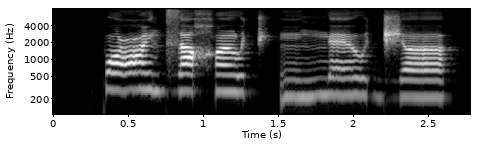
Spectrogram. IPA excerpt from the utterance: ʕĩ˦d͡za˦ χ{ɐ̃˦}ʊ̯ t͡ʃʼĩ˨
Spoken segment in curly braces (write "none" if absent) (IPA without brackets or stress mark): ɐ̃˦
